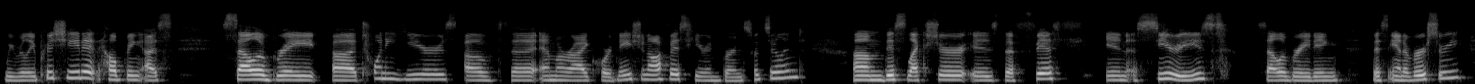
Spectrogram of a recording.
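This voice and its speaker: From a home room with a virtual background, a woman from Alaska, United States, gives an informal online lecture on a video call, captured by a laptop webcam mic. Her mid-range voice is unhurried and a little mellow, and her manner is friendly and conversational with occasional fillers.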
